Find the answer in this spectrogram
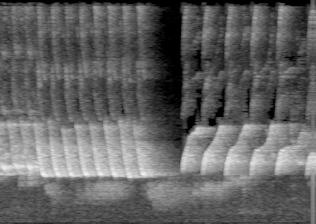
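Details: ['Belgian canary singing to stimulate males and bring females into breeding condition: a fast, buzzy high trill, a short break, then crisp rising notes repeated about four times a second.']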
